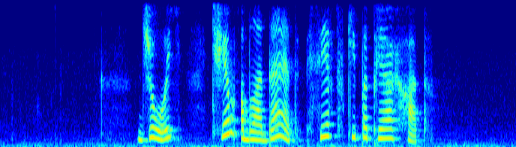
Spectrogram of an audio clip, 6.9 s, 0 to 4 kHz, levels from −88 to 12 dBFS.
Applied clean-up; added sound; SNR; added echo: none; none; none; none.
